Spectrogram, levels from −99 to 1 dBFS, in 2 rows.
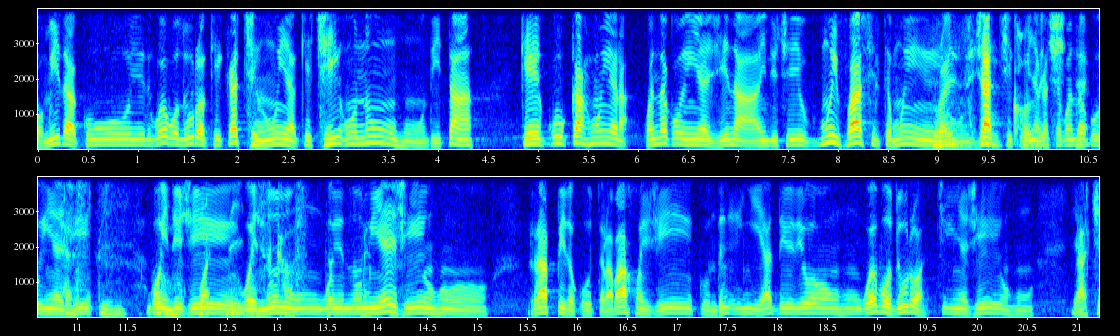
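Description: There are no technical faults in this speech to describe, and the G.711 mu-law call path leaves it band-limited to nothing above 4 kHz.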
